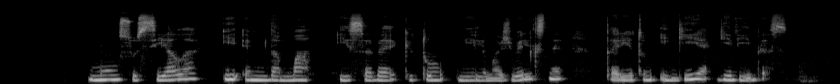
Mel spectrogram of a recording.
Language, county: Lithuanian, Kaunas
